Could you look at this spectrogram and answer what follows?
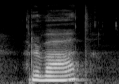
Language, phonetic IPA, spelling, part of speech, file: Czech, [ˈrvaːt], rvát, verb, Cs-rvát.ogg
- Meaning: 1. to tear, to rend 2. to yank, to jerk, to pull sharply 3. to pick, to collect fruit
